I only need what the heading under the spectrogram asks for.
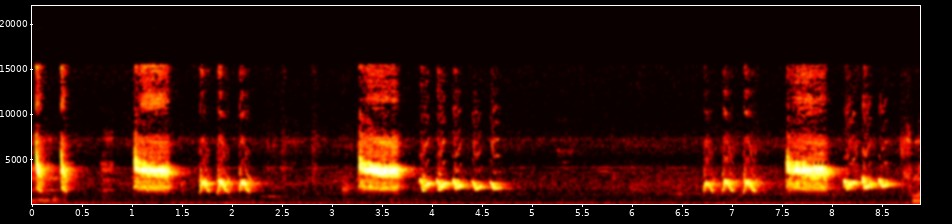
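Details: Masteran of an orange-headed thrush singing teler style: loud buzzy bursts, each followed by a string of quick descending chirps, separated by gaps of near silence.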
